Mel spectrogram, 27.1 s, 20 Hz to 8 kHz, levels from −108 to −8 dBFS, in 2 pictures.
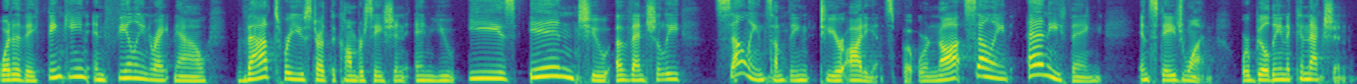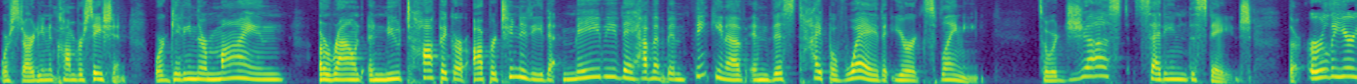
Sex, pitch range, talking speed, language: female, 170-235 Hz, 160 wpm, English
